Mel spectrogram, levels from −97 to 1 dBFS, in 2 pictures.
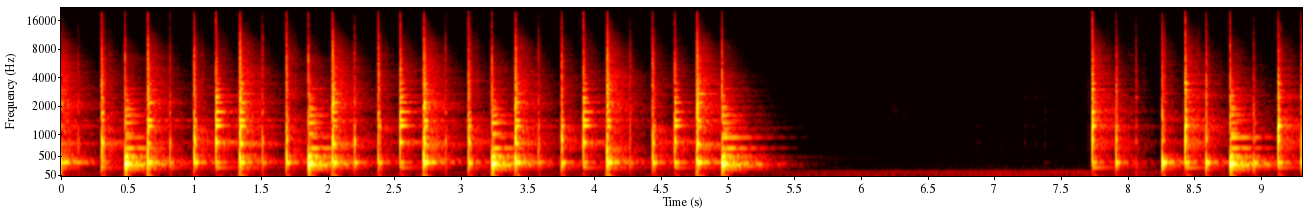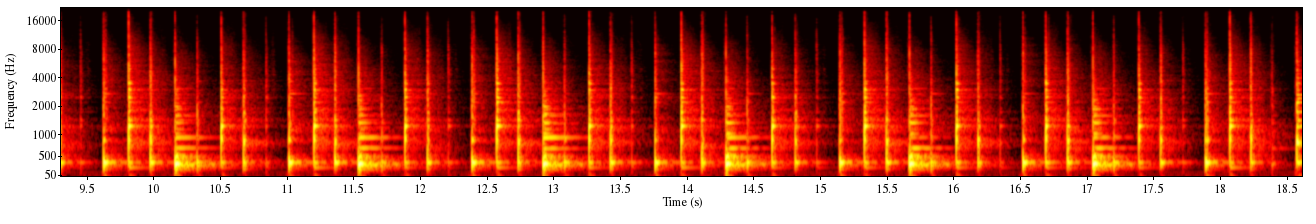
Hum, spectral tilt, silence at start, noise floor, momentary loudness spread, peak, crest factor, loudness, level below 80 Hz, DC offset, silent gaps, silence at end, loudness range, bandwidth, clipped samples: none; -4 dB/octave; 0 s; -74 dBFS; 10 LU; 0 dBFS; 22 dB; -23 LUFS; -58 dBFS; under 0.1%; none; 0 s; 5 LU; 19 kHz; under 0.1%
